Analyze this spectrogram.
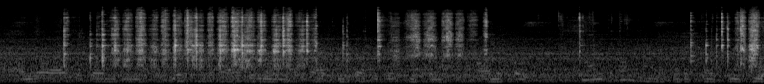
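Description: Hand file scraping the front brake caliper bracket of a 2017 Honda Civic in quick back-and-forth strokes, cleaning rust from the surfaces the pad hardware sits on. A long burst of filing starts about a second in, a shorter one comes near the middle, and another starts near the end.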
